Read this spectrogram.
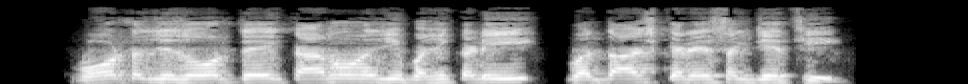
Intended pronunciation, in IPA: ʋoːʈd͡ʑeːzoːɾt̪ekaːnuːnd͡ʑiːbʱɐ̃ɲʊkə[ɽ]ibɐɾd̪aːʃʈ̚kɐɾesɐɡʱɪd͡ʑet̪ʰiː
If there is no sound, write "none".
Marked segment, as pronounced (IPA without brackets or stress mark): ɽ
